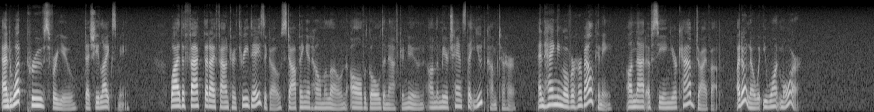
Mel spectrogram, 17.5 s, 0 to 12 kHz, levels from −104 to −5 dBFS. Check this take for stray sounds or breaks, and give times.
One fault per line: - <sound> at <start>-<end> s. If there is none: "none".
none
